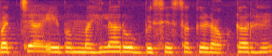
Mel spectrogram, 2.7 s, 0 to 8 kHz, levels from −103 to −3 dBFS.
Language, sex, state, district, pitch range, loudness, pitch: Hindi, female, Uttar Pradesh, Budaun, 225-240 Hz, -15 LUFS, 235 Hz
